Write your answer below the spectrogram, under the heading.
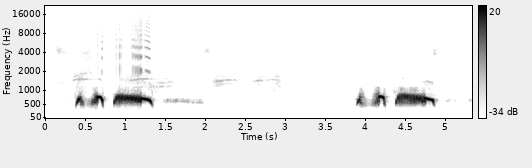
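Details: Lure-training coo of a spotted dove: two quick coos and a longer rolling note, given twice with a quiet gap, faint murmuring between phrases.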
